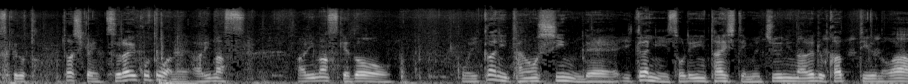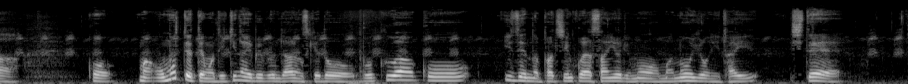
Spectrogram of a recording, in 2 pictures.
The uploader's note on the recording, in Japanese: LIVE〜軽トラの中から10分だけ〜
